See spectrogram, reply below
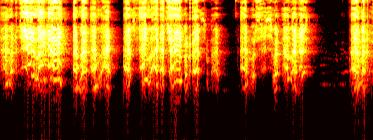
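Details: Pet Moluccan cockatoo shouting choice words at its owner, angry after an overnight stay: repeated raucous, rasping talk phrases of one to two seconds with brief silences between.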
